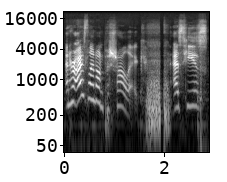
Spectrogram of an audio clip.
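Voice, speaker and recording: High lively woman narrating a tabletop game. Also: rough recording. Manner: unhurried, giggly narration with many ums. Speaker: game master.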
